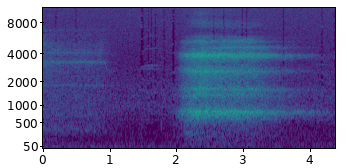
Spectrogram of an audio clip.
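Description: A man breathing out audibly through an open mouth: a long, breathy sigh that starts about two seconds in and fades over a second and a half.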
